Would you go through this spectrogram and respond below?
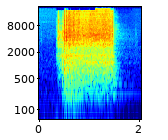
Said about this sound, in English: So we got the impact driver, and that should be able to snug it up a little bit more.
